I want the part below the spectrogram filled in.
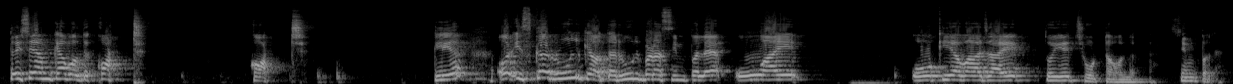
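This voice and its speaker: A man teaching English phonetics in a classroom style. He keeps asking his listeners questions, answers them himself, checks in with short asides, and says example words slowly and more than once. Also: sits high, lively intonation, a bit bright.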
